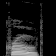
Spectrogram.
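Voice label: "crowed", English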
